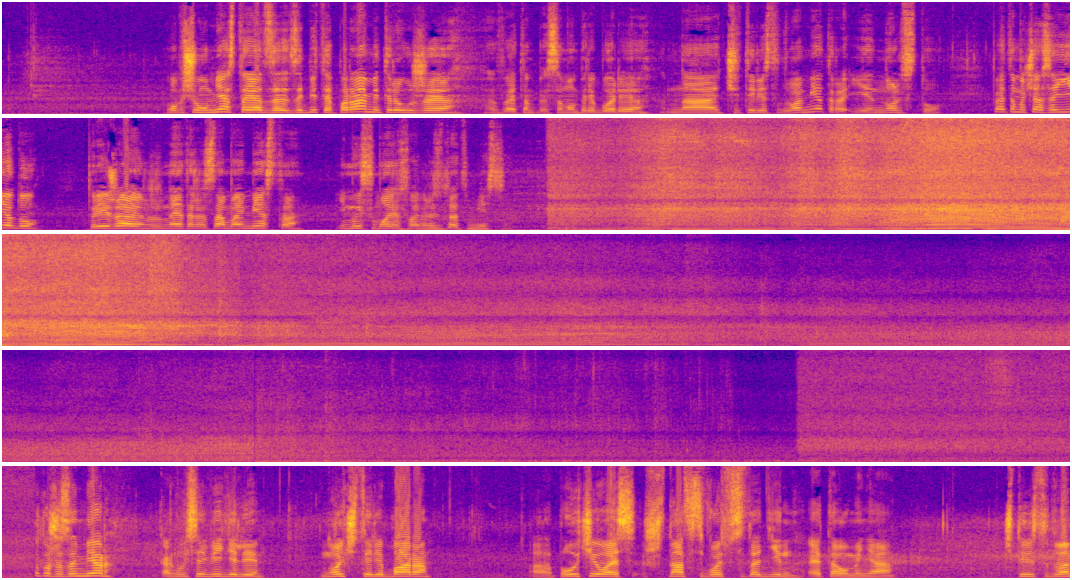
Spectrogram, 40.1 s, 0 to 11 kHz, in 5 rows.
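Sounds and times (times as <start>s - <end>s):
car engine accelerating hard: 12.1s - 33.2s.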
